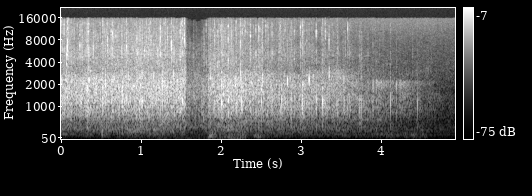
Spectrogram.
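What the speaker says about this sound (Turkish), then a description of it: "TÜBA Başkanı Profesör Doktor Sayın Muzaffer Şeker'i kürsüye davet ediyorum alkışlar eşliğinde" Steady applause from an audience at a formal science awards ceremony fills the hall, sustained and dense throughout, dipping briefly and then continuing before gradually fading toward the end.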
